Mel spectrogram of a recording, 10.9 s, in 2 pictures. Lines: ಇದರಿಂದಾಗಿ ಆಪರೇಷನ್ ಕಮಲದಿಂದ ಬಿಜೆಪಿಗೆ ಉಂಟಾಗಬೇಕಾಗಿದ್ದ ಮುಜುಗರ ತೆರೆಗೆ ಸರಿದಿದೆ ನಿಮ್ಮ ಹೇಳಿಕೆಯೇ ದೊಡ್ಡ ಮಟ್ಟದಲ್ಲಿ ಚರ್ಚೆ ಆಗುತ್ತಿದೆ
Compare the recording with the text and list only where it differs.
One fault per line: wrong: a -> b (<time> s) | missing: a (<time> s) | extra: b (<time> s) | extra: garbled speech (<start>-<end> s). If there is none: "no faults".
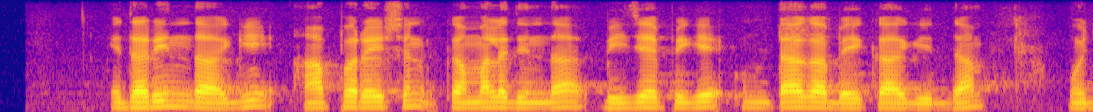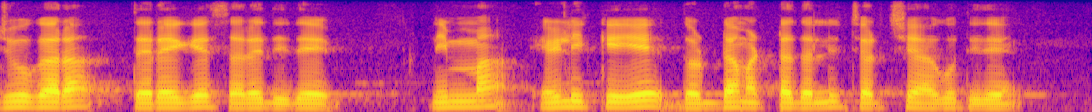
no faults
